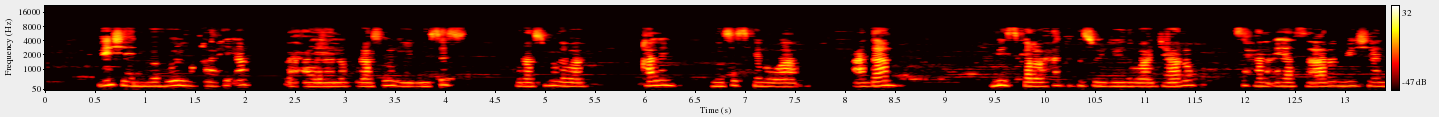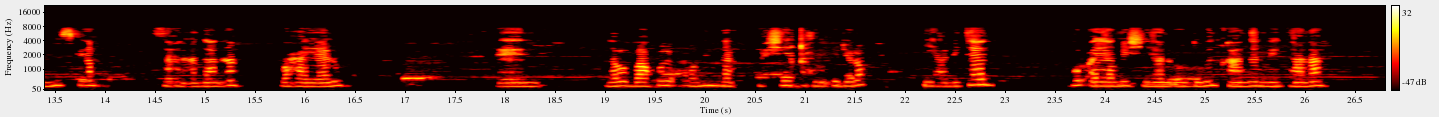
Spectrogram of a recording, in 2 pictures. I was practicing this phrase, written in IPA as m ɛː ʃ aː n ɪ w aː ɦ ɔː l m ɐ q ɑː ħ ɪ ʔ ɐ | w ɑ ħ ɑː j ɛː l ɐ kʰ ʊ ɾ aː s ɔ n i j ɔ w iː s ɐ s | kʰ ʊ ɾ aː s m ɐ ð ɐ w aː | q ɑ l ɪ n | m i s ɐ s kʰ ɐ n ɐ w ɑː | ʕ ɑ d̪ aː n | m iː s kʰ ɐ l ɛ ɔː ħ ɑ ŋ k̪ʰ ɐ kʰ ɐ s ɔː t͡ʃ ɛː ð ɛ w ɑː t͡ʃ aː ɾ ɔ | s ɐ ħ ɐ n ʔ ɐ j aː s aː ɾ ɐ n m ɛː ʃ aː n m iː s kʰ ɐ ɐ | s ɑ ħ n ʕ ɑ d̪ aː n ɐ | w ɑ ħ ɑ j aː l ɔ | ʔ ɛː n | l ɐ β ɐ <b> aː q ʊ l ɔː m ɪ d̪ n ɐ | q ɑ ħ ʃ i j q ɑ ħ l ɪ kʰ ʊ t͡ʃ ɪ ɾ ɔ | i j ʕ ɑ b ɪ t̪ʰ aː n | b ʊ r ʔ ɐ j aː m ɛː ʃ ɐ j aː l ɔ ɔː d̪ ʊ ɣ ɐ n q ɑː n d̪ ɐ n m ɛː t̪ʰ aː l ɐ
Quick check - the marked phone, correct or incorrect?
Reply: correct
